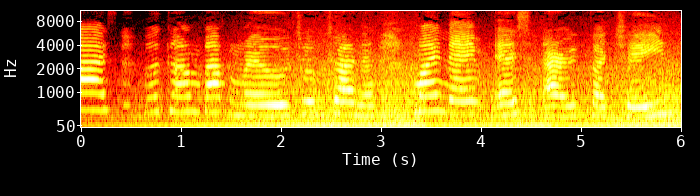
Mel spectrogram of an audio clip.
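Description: A young girl singing in a high, sing-song voice, over a steady low hum.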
